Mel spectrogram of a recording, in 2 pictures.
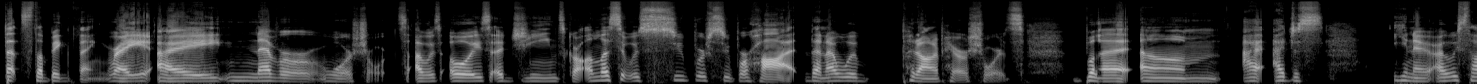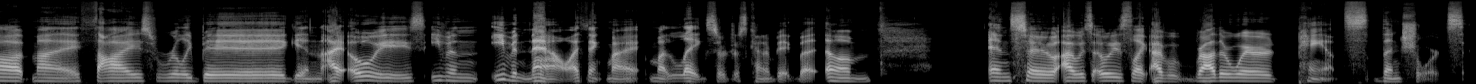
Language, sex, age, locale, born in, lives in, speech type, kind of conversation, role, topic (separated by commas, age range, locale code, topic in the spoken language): English, female, 50-54, en-US, United States, United States, conversation, podcast, guest, In what ways does your personal style reflect your emotions or the environment you're in?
